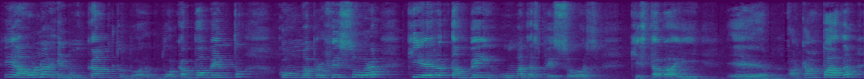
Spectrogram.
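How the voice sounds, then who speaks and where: An older woman from Argentina, a professor speaking Portuguese with an Argentine Spanish accent, giving a talk with hesitant pauses and many fillers. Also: sits high, a little mellow. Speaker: guest speaker, university professor. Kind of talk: event talk. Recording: echoey room, distant mic.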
